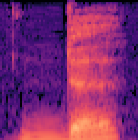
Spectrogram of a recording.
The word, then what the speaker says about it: dehors: Okay, so remember final S not pronounced, and then this H in French doesn't exist phonetically, so you don't pronounce it. Dehors.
